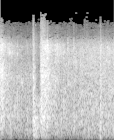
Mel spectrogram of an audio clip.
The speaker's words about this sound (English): Dashboard cam video captured Grubert demanding LeVar Jones' driver's license, and then, when Jones reached into his SUV for his wallet, opening fire.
